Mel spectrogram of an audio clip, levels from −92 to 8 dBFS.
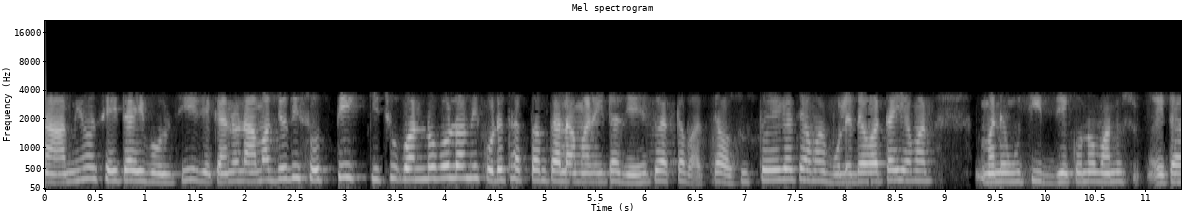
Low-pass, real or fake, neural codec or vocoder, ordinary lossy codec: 3.6 kHz; real; none; AAC, 24 kbps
